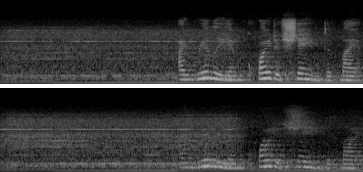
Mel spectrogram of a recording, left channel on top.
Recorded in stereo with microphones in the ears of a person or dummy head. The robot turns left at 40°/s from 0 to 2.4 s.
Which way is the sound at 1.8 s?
45° left (ahead or behind).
